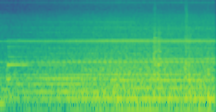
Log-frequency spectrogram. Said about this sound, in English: While it wasn't impossible to talk over the whine of the helicopter, no one had any words to say.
